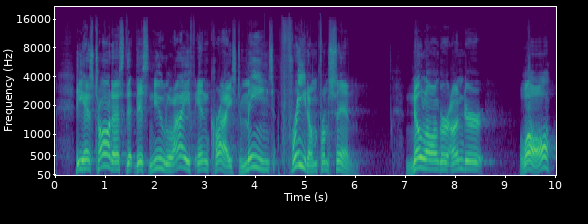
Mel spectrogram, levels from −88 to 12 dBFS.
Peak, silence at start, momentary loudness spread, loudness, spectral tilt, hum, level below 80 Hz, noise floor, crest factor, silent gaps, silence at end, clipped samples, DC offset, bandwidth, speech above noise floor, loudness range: -2 dBFS; 0.45 s; 10 LU; -20 LUFS; -4.5 dB/octave; none; -64 dBFS; -69 dBFS; 18 dB; none; 0.1 s; under 0.1%; under 0.1%; 15.5 kHz; 49 dB; 4 LU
